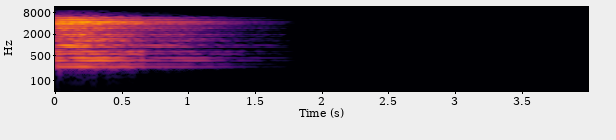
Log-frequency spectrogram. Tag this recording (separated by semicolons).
healing; healing-sound-effect; heal-sound-effect; video-game-sound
